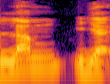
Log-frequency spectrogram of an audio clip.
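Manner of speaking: "লাম ইয়া" with m shut and a break before ya; closed m, separated. Shown as a demonstration. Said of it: "এভাবে".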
